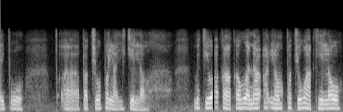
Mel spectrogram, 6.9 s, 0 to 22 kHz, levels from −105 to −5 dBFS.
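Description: Speech clip with lost AMR speech frames from 4.24 to 4.35 s: about 40 ms of audio drops into a brief concealed dip, consistent with two missing 20 ms frames, before the decoder recovers.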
